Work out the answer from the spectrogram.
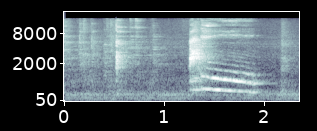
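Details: Pet parrot imitating fireworks noise it hears in November: a sharp burst, then a loud crackle and descending whistle-like whoosh lasting about half a second, with a faint click at the end.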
